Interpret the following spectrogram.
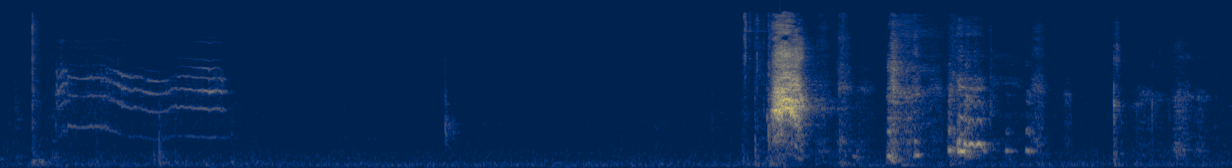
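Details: Pet cat meowing angrily, demanding its Zaku model back from a boy playing with Gunpla, in summer at home; one drawn-out wavering meow, then after a pause clatter, handling noises and a child's voice.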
